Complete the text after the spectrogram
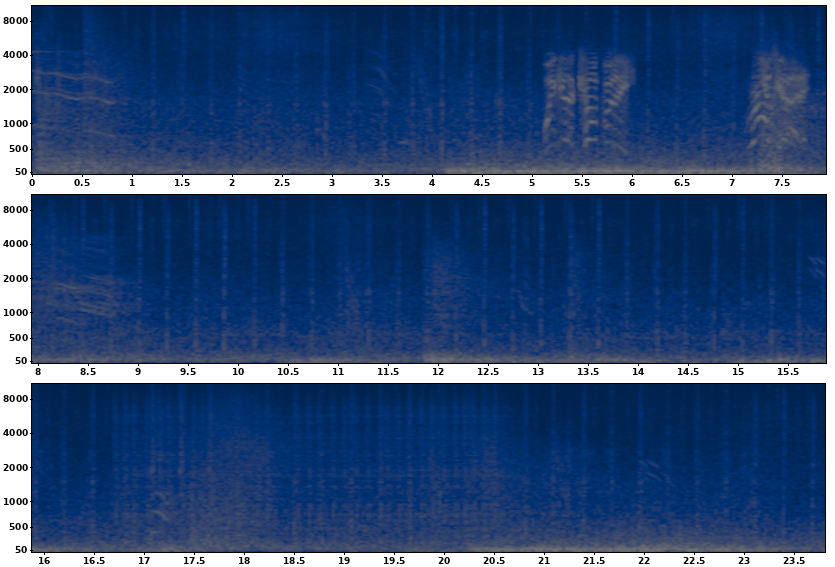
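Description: Boots patter quickly on hard ground as a soldier runs.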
